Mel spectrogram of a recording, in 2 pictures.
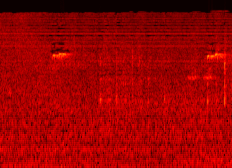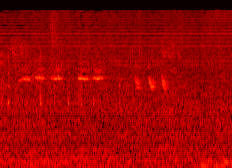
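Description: Small birds giving short, high chirps, scattered through, with a run of quick paired notes in the middle, over a steady background noise.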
